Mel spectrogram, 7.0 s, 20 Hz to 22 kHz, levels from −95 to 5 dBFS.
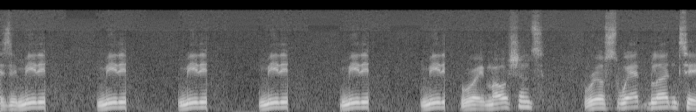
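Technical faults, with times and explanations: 0.44 to 4.44 s, stutter with silent gaps: the same 281 ms fragment of speech plays five times, each followed by 527 ms of digital silence, so it returns on a steady 808 ms cycle before normal playback resumes just ahead of "real emotions". The likely cause is a stalled stream that replayed its last buffered fragment at each retry and then ran dry. What sets it apart from a simple dropout is the identical repeated burst and the true digital silence between repeats. The speech that belonged in this span is gone.
0.65 to 0.95 s and 2.27 to 2.57 s, comfort noise in place of the background: for 300 ms each time, the real room noise, which sits about 22 dB under the speech, gives way to a smooth, featureless hiss about 1 dB and then about 2 dB quieter. This likely comes from discontinuous transmission in the Opus codec, where the receiver synthesises noise during pauses. 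Unlike a noise gate, the gap is filled with noise rather than silence.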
